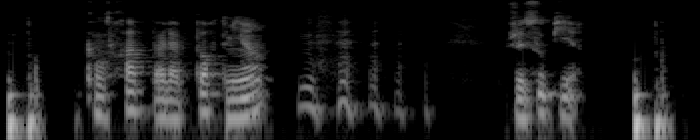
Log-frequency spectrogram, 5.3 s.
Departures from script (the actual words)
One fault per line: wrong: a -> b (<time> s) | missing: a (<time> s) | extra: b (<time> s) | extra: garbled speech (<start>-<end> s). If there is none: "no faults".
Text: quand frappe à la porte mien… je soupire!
no faults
